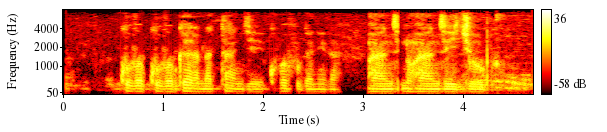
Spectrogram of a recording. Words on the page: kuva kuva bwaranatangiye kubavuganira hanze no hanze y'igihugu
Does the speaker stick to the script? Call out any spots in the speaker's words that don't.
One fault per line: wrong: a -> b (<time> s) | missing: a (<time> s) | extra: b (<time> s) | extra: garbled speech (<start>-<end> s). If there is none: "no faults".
no faults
